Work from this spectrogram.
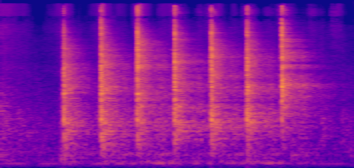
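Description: Seven sharp hammer taps strike at a steady pace, close and loud, while a Ford Coyote engine is being worked into place in a race track bar.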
